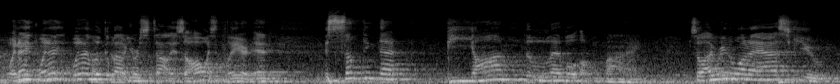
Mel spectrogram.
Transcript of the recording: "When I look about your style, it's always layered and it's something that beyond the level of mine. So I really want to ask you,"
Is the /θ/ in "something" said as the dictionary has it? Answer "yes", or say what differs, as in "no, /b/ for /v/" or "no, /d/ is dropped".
yes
